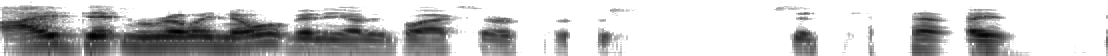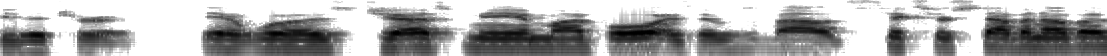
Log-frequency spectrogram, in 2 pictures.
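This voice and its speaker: A man with an American accent uses a normal speaking voice with a fairly high pitch. He keeps a moderate pace and fairly even intonation. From Los Angeles, South Central (Crenshaw). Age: 60s. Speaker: surf organization co-founder, surfer. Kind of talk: interview storytelling. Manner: relaxed, with many fillers.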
